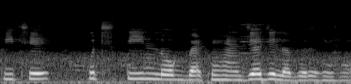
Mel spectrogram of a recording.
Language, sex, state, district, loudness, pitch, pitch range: Hindi, female, Punjab, Pathankot, -17 LUFS, 225 Hz, 200-255 Hz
